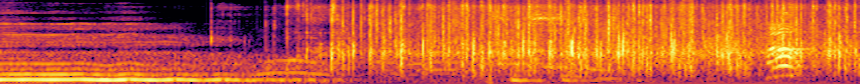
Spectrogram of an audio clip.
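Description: Unaccompanied singing that holds one long, steady final note and stops about a second and a half in. Scattered clapping and voices from the audience follow.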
